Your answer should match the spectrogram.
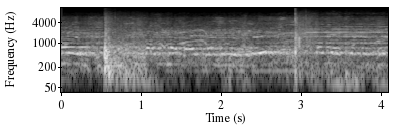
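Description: Firecrackers going off inside a burning Dussehra effigy: two sharp bangs about two and a half seconds apart, the first the louder, over the chatter of a crowd.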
